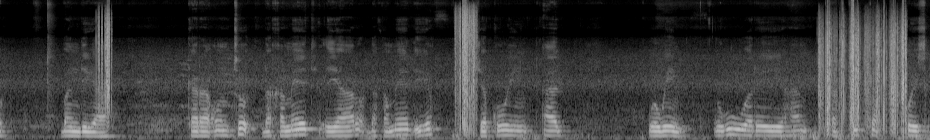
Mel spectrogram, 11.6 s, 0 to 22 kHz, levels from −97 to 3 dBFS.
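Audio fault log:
1.21–1.41 s, 5.69–5.98 s, 10.22–11.35 s: cable scratch noise. Bursts of dense, ragged crackle sit on top of the speech, standing a few decibels above it, with the last burst running over a second. The scratching is likely caused by a worn cable, plug or control being moved, its contact resistance jumping rapidly so irregular noise is added to the signal.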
